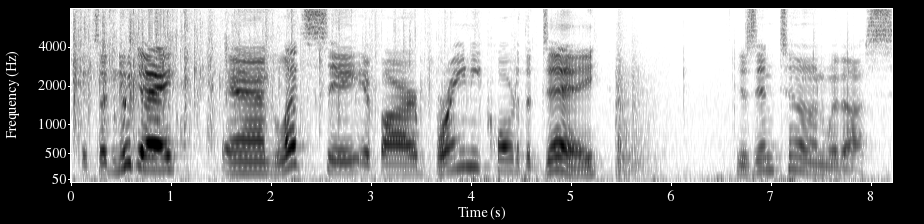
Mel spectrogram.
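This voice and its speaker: Against noticeable background noise, a man with a high pitch speaks very slowly, with very wide pitch swings and long, frequent pauses. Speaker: community TV host. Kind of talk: casual chat. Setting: studio. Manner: halting.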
